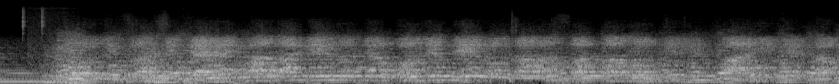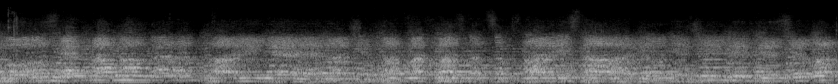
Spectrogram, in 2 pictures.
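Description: Choral music: a choir singing with instrumental accompaniment, dense and continuous.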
